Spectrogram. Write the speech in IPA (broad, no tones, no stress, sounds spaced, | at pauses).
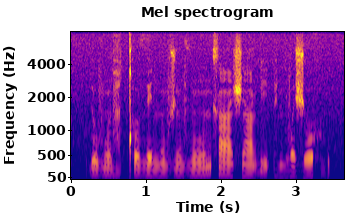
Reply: ɗ u v ũ ɾ a̤ ǃʰ o ð e n ɾ ũ v ʒ ũ v ð ũː n x ãː ʃ ã ɠ i ʔ ɛ̤ n v ʌ ʒ o h ṳ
